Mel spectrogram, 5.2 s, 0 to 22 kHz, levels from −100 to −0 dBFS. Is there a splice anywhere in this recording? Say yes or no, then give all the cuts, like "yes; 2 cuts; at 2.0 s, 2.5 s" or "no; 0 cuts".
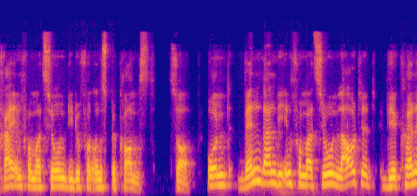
yes; 1 cut; at 2.5 s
